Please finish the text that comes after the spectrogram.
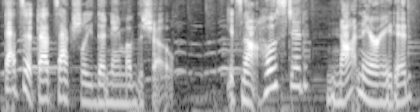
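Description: A woman's voice: fairly low pitch, big pitch swings, normal speed, a bit bright, soft background music. A woman narrating a podcast trailer in a wry promotional style.

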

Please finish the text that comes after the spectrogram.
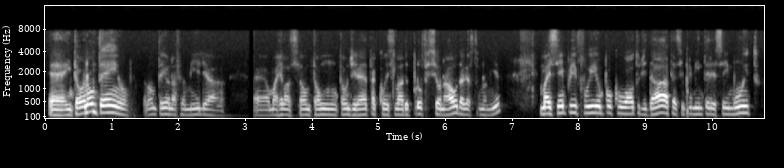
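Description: A man in his late thirties with a Brazilian accent talks casually as an interview guest. His voice sits a little high, and he speaks informally, often backtracking mid-sentence. The recording is dry and slightly muffled. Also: steady tone, a little fast, no room sound. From Argentina. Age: late 30s. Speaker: podcast guest, restaurant owner. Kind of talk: casual chat. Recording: roomless dry, slightly dull lo-fi sound.

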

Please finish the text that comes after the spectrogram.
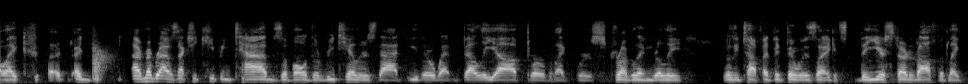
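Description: A man's voice: fairly low pitch, mellow, dull audio. A man from Canada, a guest in a casual interview, talking with many fillers and restarts over remote call audio. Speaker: guest, sales rep.

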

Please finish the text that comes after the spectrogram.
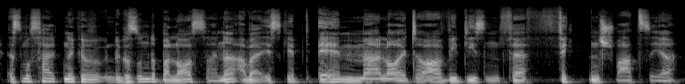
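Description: A man's voice: on the low side, fairly even intonation, normal speed, a bit bright. A man co-hosting a podcast, switching between casual chat and reading out short descriptions. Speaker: podcast co-host.

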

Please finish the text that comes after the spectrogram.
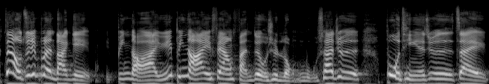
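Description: Taiwanese mandarin woman podcaster, talks fast, pitch bounces all over, candid n chatty. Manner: candid, self-mocking, expressive. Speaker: podcast host of a humorous news show. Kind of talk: casual chatty storytelling to listeners.

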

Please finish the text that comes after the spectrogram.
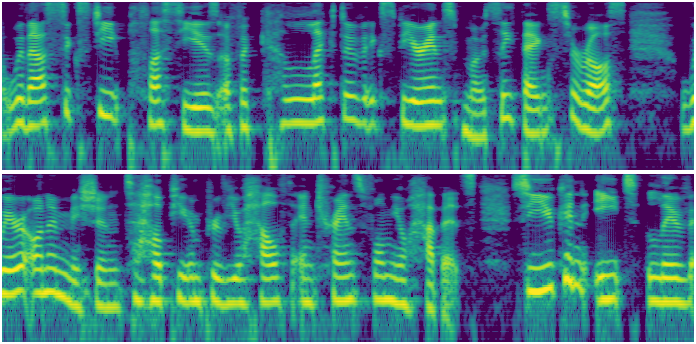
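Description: A woman with a medium-pitched voice co-hosts a health podcast as a dietitian. She is from Egypt and later moved to Australia. She speaks in a conversational hosting style.

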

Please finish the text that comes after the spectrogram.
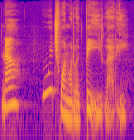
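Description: A woman putting on a jolly male pixie peddler from a storybook, loud and showy, with a husky, gravelly grain. He stretches his sales patter out slowly and swings it high and low. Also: big pitch swings, heavily acted. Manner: booming, drawn-out salesman patter.

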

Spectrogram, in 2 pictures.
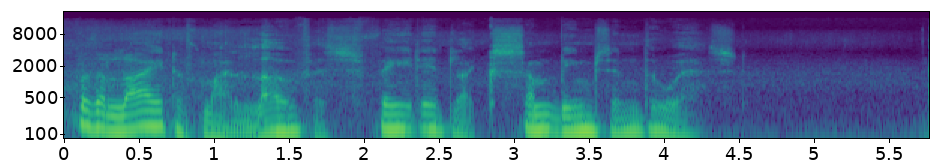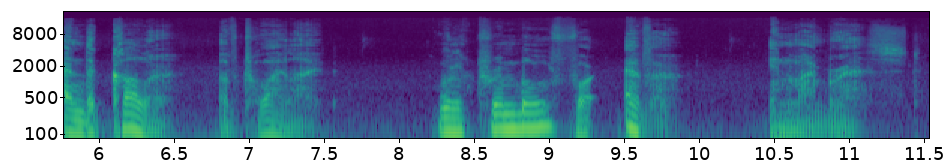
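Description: Deep, slow man reciting poetry dramatically. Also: big pitch swings, creaky, darkish tone, slightly rough. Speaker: poetry reader. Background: ambient sound design.

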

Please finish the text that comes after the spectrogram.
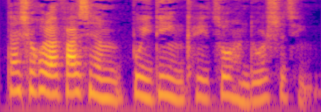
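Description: Female podcast guest, young adult, mid-range voice, casual and chatty, expressive, enthusiastic delivery. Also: medium pitch, quick pace, slightly rough. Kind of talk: casual chat.

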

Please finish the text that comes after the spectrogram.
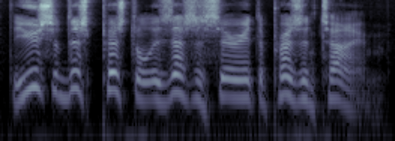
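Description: A cool, self-assured masked swordsman, as a man voices him in a storybook reading. He speaks in calm, commanding tones with a mocking edge and a lively, rising-and-falling delivery. The voice is dry and close. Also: sits high, fast talker, no echo. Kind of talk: audiobook character reading.

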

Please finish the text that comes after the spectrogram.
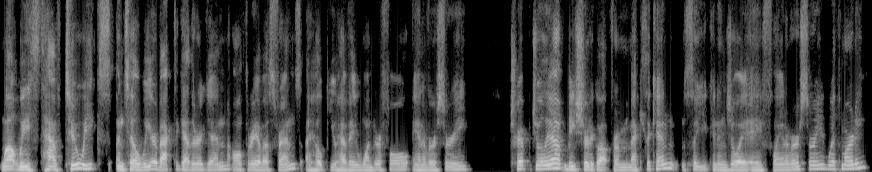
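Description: A man co-hosting a podcast with a mid-range voice and a cheerful, teasing way of talking. His delivery stays relaxed and conversational. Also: medium pitch, moderate pace. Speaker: podcast co-host. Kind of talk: casual podcast chat.

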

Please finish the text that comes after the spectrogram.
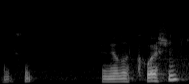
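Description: A man's voice: mid-range voice, expressive, quick pace, gravelly, mellow, husky. A man hosting a live event, moderating the question round in a brief, upbeat way. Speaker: event host.

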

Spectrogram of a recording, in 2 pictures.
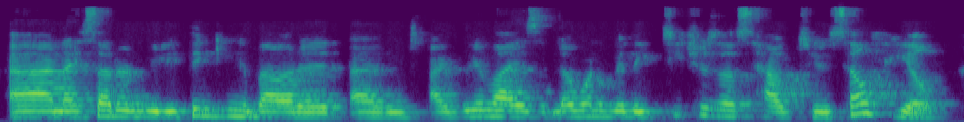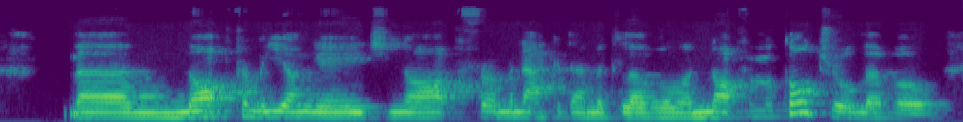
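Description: A woman in her thirties, originally from Morocco, speaks as an interview guest with a low, even-paced voice. She talks in a reflective way, stopping for fillers and restarts. Her voice carries a noticeable room echo. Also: a little fast. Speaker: guest, app founder. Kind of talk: conversational interview.

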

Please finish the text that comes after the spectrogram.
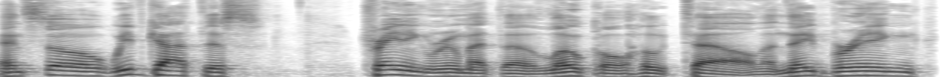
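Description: Low-voiced middle-aged man, candid and rambling. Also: unhurried. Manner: candid, rambling, frequent restarts. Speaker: safety trainer and podcast host. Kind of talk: casual podcast conversation.

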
